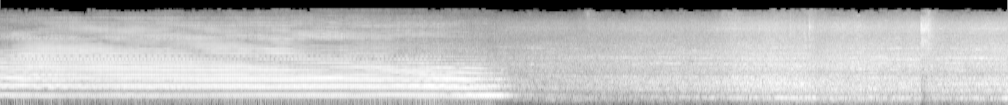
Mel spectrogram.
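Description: Electric multiple unit (EMU) local train sounding one long horn blast that cuts off suddenly about five seconds in. The train then passes close, its wheels and carriages rushing and clattering on the rails, growing louder.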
